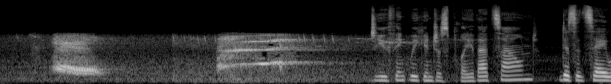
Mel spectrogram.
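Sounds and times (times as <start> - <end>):
crow cawing: 0.5 - 1.1, 2.2 - 3.5
speech: 3.7 - 6.0.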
